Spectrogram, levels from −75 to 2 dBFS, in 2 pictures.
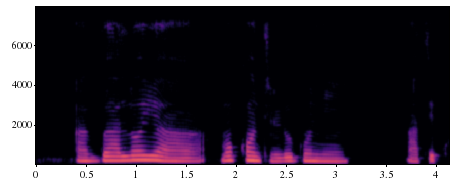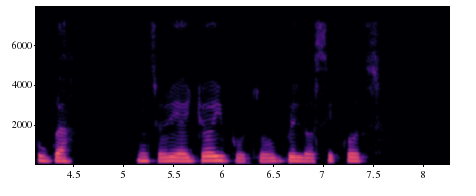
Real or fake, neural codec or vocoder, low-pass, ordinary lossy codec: real; none; 7.2 kHz; MP3, 64 kbps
